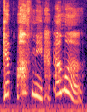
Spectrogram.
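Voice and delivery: high, loud cry to get free; urgent shout. Acted. Star fights to get free and calls Emma, urgent shout.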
